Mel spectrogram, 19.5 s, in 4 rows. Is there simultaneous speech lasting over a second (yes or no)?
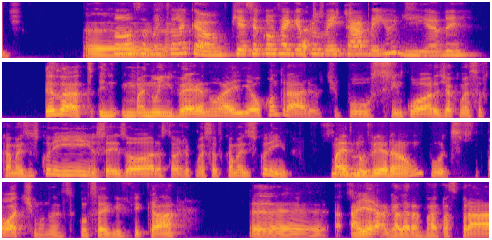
no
